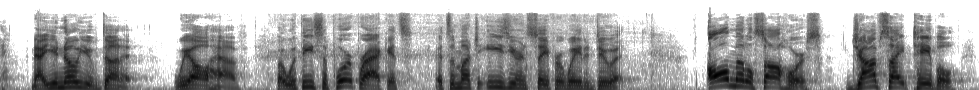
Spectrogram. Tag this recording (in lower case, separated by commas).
speech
